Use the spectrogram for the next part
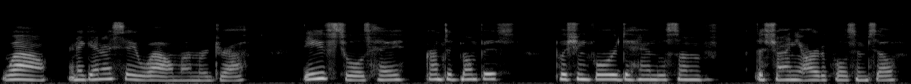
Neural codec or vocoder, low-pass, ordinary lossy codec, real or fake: codec, 24 kHz, 3.1 kbps, DualCodec; 7.2 kHz; Opus, 64 kbps; fake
